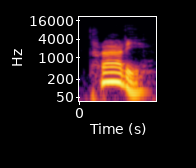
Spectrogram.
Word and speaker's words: FLARE: 플레이라는 것은 이게 참 발음하기가 좀 그렇죠. 예, Fired Labs Advanced Reverse Engineering입니다. 그래서 플래리 뭐 이렇게 발음을 하게 되겠네요.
